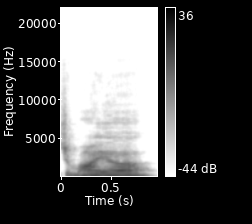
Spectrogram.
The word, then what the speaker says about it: Jamaya: So my formal first name is Jamaya, and the J is pronounced like an H, Hamaya, because it's a Spanish name.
